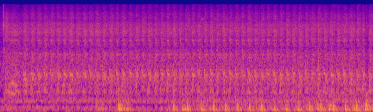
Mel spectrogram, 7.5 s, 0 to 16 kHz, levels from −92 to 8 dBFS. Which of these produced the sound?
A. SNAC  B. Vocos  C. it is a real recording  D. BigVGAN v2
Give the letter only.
C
